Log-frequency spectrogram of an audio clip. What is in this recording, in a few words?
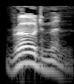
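"roadman", British English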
